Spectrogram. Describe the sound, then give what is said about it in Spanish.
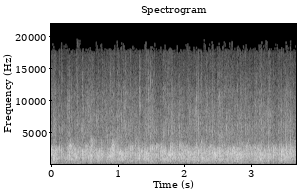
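An audience applauds together in a steady, dense wash of clapping that stays loud and even throughout, with no voices rising above it, during the church program Voz de Restauración. “Si quieren aplaudir con toda libertad.”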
